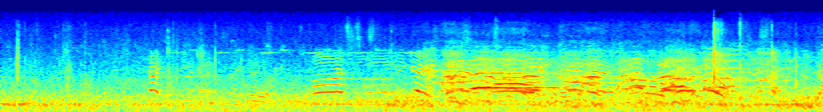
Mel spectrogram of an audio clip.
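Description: Several people shouting during a rugby scrum: a few scattered calls at first, then from about four seconds in a run of overlapping shouts.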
